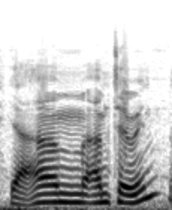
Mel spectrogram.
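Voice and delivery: ordinary talk, nothing marked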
